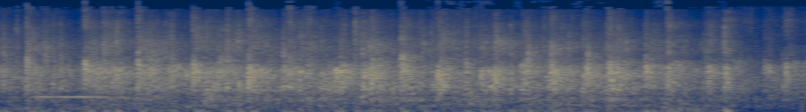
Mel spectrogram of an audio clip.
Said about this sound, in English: Let's give Joe a round of applause here.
